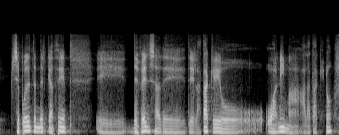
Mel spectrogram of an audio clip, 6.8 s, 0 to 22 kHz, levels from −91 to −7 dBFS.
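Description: No technical faults can be heard in this speech, which comes through a G.722 wideband telephone link with nothing above about 7.8 kHz.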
